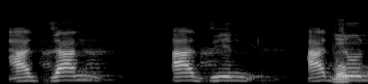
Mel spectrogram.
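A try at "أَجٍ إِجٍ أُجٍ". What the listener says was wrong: Bukan Pak, jadi dari A nyamber ke J. Ajan, ajin, ajun.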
